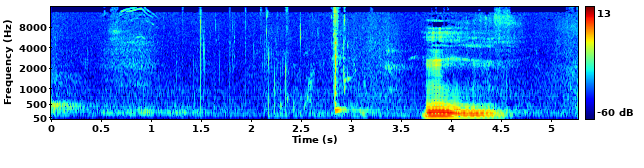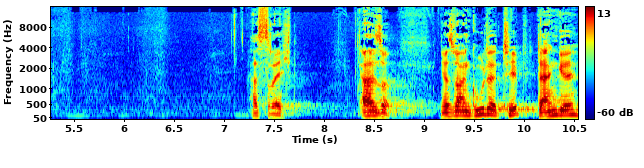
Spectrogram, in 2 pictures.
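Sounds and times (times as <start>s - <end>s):
person gulping water: 0.5s - 4.8s
water sloshing in a water bottle: 1.4s - 3.6s
speech: 3.7s - 4.6s, 7.3s - 7.8s, 8.4s - 10.5s.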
